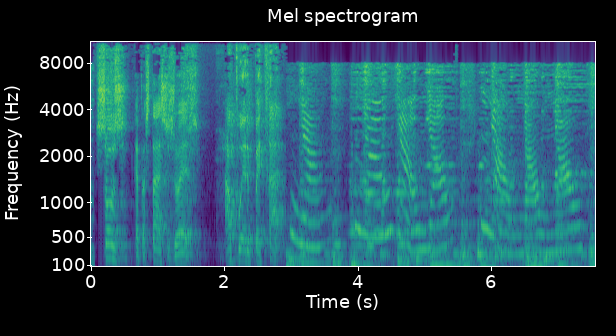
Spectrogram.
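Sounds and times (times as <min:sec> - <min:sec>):
speech: 0:00.2 - 0:03.3
cat meowing in loud drawn-out calls: 0:02.9 - 0:07.4.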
